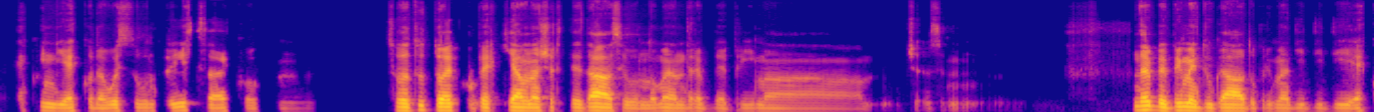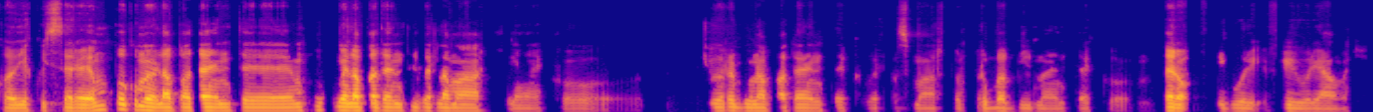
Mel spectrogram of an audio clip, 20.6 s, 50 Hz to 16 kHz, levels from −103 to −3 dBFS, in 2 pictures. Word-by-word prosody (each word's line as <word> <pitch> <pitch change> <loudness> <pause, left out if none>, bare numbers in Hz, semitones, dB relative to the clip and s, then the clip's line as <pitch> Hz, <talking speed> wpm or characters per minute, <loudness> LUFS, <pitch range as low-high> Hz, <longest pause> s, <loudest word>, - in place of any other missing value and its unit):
e - - -19
quindi 110 -3 -3
ecco 100 0 -1
da 95 - -3
questo 105 +2 -3
punto 105 +1 -9
di - - -1
vista 115 -4 -3
ecco, 95 -2 -9
mhmm, 90 0 -29 0.5
soprattutto 120 +2 +4
ecco 115 0 +2
per 110 - 0
chi 120 - +2
ha - - +10
una 105 -1 +5
certa 105 +1 -5
età 110 -1 +7
secondo 95 -2 -6
me 105 - -2
andrebbe 100 -1 -7
prima 90 -3 -13 0.3
c - - -15
s - - -20
mhmm, 325 - -24 1.2
andrebbe 130 -4 +7
prima 120 0 +6
educato 105 -1 +3
prima 100 -1 -7
di 100 +1 -11
di 100 - -15
di 100 +1 -6
ecco, 100 +1 -4
di 100 - -1
acquistare 105 0 0
un 135 +3 -1
po' 160 - +1
come 125 -5 +3
la 110 - +4
patente 110 -1 0
un 110 0 -5
po' 120 - -10
come 120 -1 +3
la 115 - +7
patente 115 -1 -2
per 110 0 -6
la 105 - 0
macchina, 100 -2 -8
ecco. 90 -1 -22 0.6
Ci - - -23
vorrebbe 110 -1 -5
una 105 0 -2
patente 105 -1 -8
ecco, 100 - -23
per 95 - -22
la - - -40
smartphone 95 -1 -17
probabilmente, 90 -1 -12
ecco, - - -27 0.2
però - - +4 0.2
figuri 100 -2 -12
figuriamoci. 90 -3 -11
100 Hz, 180 wpm, -22 LUFS, 95-110 Hz, 1.2 s, ha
